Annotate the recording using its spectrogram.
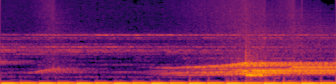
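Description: Deep minimal techno: a steady low bass pulse about twice a second under sustained synth tones that swell from about halfway through.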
